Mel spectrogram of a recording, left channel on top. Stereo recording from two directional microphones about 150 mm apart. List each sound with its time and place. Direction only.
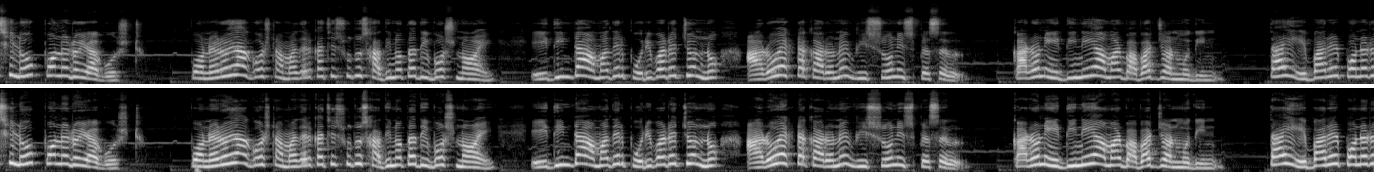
0.0 s speech: 25° right (ahead or behind)
1.9 s speech: 35° right (ahead or behind)
10.1 s speech: 35° right (ahead or behind)
12.6 s speech: 35° right (ahead or behind)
